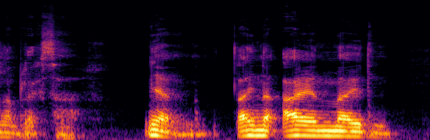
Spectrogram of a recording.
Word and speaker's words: Iron Maiden: Taj na Iron Maiden. Tak się to powinno wymawiać jakby co, nie? Iron Maiden. Iron, angielski się kłania.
